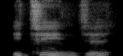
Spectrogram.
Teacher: நாவின் இடை அன்னத்தின் இடையை பொருந்துவதால் பிறக்கும்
